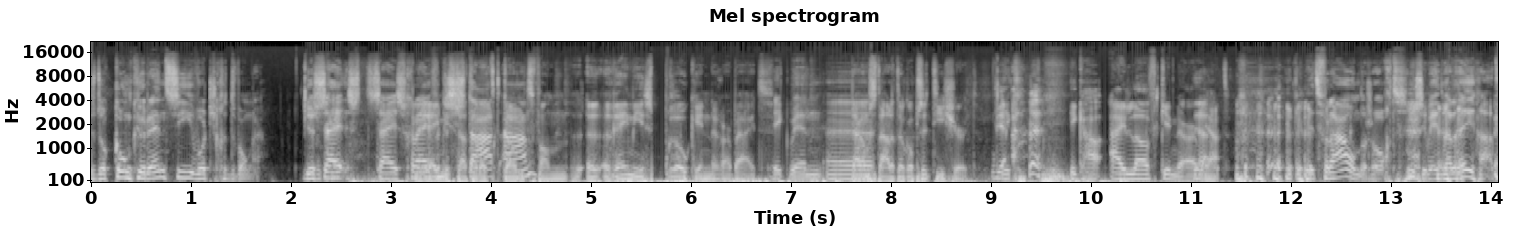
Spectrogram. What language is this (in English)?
Dutch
